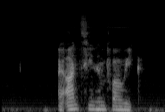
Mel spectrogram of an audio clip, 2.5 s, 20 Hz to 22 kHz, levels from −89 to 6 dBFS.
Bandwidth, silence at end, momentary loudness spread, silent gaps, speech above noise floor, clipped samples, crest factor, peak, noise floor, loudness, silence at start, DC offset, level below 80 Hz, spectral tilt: 11.5 kHz; 0.1 s; 13 LU; none; 31 dB; under 0.1%; 24 dB; -16 dBFS; -68 dBFS; -38 LUFS; 0.65 s; under 0.1%; -66 dBFS; -7 dB/octave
